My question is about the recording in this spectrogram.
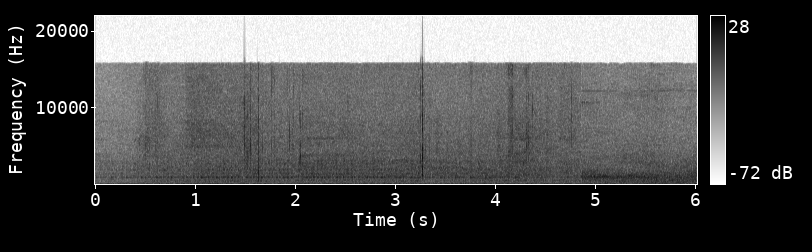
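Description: Generator running with a steady hum over a low rumble. About five seconds in, the hum fades under a louder rushing noise that swells up.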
